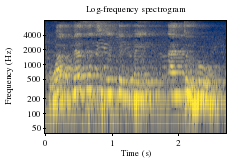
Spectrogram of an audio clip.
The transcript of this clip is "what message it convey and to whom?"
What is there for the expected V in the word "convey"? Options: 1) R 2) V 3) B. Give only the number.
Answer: 3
